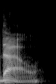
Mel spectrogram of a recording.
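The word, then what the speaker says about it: Tao: And the tow is not pronounced toao. It's pronounced dao.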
